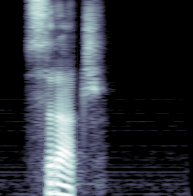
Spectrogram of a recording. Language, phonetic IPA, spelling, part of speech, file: Polish, [srat͡ʃ], sracz, noun, Pl-sracz.ogg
